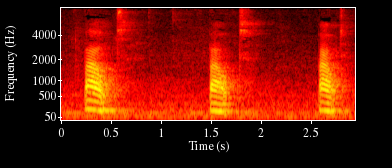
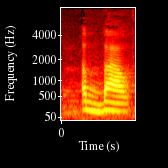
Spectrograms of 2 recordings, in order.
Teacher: We have voicing only at the beginning of the vowel. 直到那个 vowel 那个点开始才有 voicing.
